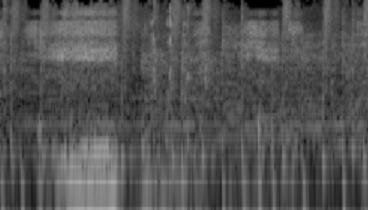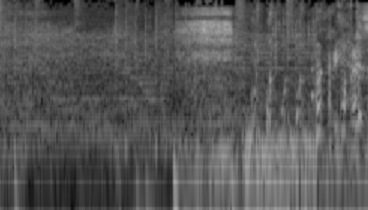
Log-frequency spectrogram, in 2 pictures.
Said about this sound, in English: This is a dog snoring, and then you get, sounds like a bong hit.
